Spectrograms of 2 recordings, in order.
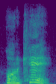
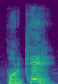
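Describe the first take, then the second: First: The stress is on the second syllable. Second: The stress is on the second syllable.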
